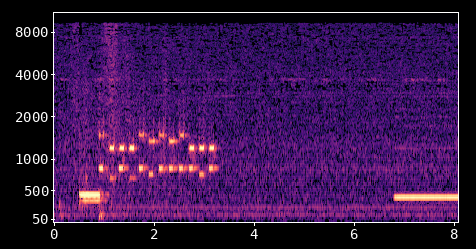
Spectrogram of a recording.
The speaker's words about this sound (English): It's just not giving us the, you know, we're just trying to dial a long distance that won't give us the code.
